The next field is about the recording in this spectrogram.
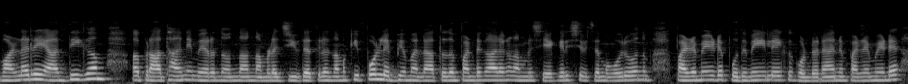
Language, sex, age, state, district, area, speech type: Malayalam, female, 30-45, Kerala, Kottayam, rural, spontaneous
